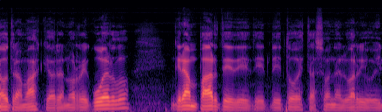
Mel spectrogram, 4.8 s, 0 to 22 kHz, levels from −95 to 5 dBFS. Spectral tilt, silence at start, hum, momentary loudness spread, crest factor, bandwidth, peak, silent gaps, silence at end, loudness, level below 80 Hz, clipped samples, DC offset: -6 dB/octave; 0 s; none; 13 LU; 22 dB; 16.5 kHz; -10 dBFS; none; 0 s; -32 LUFS; -62 dBFS; under 0.1%; under 0.1%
